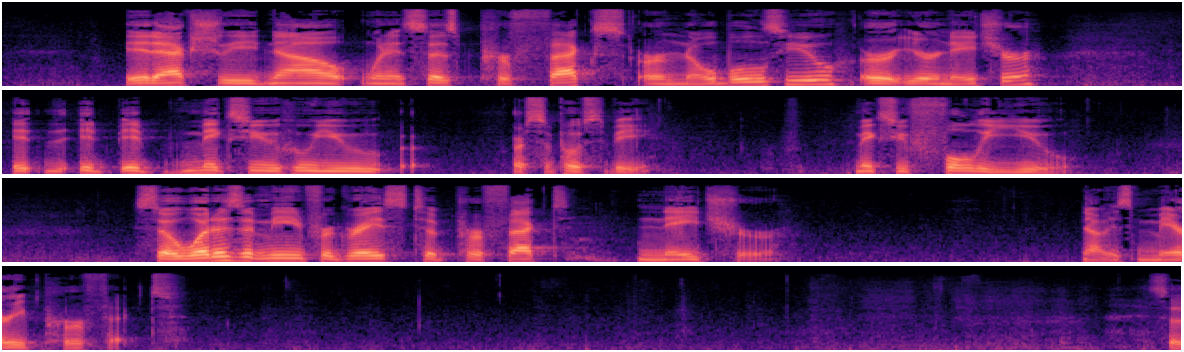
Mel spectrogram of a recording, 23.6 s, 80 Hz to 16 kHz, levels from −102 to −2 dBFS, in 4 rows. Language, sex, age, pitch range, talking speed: English, male, 30-49, 110-165 Hz, 110 wpm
